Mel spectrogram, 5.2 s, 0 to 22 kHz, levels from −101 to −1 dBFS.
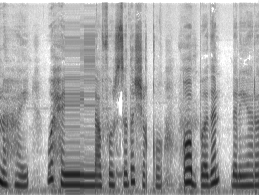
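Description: From 1.32 to 1.90 s, incoming audio likely stopped arriving in time, so the playback side kept looping one short buffer, roughly 20 ms long, while the real signal was dropped. Across essentially that whole stretch, the result is robotic sound from repeated short buffers: a rigid, metallic 50 Hz buzz pinned at one pitch, following the speech's rough shape until normal audio resumes just before "fursado shaqo oo".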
